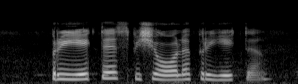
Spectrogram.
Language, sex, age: Afrikaans, female, 20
